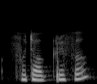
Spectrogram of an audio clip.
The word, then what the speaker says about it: photographer: In the word photographer, the stress is added to the syllable to. Photographer.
